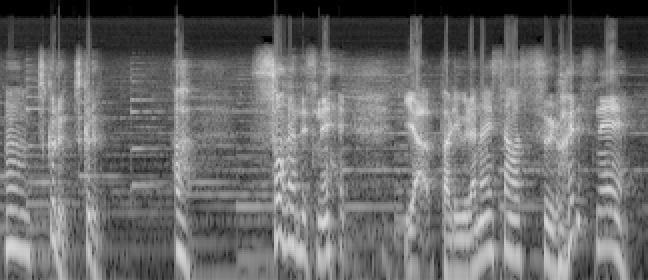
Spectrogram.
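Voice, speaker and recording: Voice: medium pitch, animated, moderate pace, soft background music, natural voice. A performer playing a timid, earnest young male customer in a radio drama, polite, hesitant and grateful. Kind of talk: amateur radio drama acting.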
